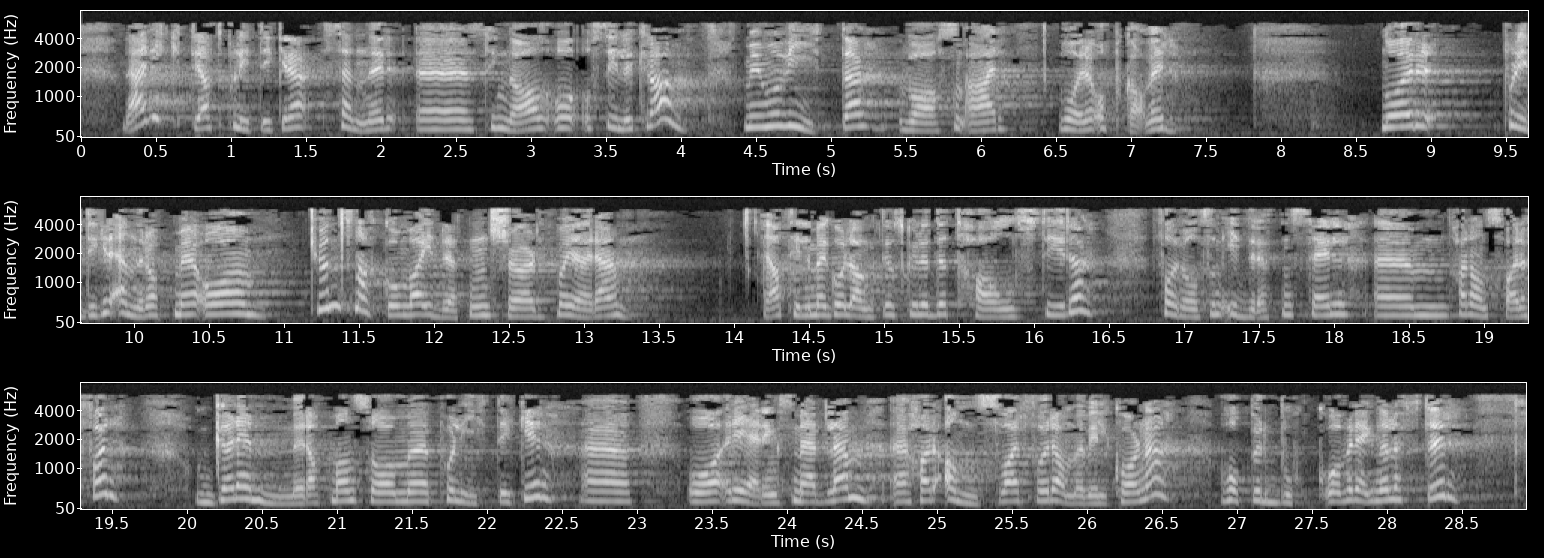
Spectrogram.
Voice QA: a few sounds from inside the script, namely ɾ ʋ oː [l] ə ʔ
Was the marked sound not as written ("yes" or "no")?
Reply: yes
